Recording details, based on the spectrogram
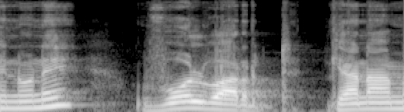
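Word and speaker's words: Wolvaardt: वार्ट क्या नाम है? वाराट या जो क्या पढ़ेंगे आप इसे भाई? ठीक है? डब्ल्यू ओ एल वी ए आर डी टी क्या पढ़ेंगे आप? डी इसमें साइलेंट रहेगा।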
